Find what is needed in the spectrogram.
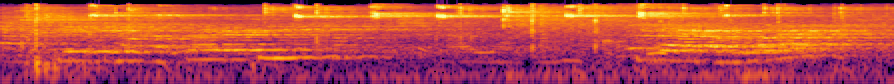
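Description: Table tennis ball ticking off bats and table in a rally, a string of quick sharp clicks about every half second, with people talking in the background.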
